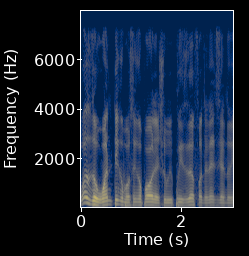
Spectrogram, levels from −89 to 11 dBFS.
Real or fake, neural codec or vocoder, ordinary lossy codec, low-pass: real; none; none; 7.2 kHz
